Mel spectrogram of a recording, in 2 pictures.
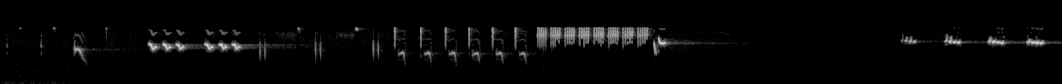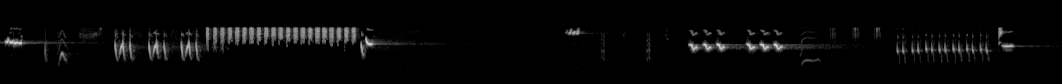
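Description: A thrush nightingale sings loudly in clear, separated phrases: rapid clicking notes, piping whistles and long, buzzing rattles, with brief silences between bursts and no other sounds.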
